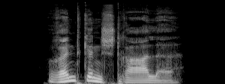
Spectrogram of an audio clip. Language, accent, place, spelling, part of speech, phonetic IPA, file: German, Germany, Berlin, Röntgenstrahle, noun, [ˈʁœntɡn̩ˌʃtʁaːlə], De-Röntgenstrahle.ogg
- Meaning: nominative/accusative/genitive plural of Röntgenstrahl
